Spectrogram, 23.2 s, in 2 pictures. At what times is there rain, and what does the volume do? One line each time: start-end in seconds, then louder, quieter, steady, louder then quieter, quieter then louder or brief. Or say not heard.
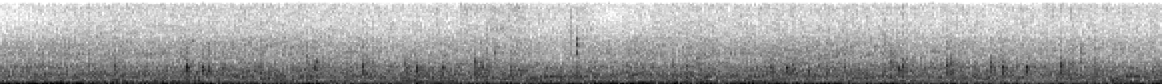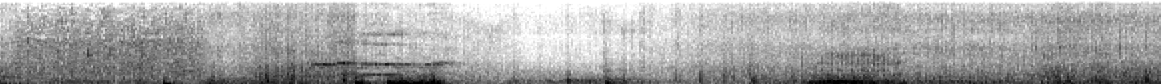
0.0-23.1 steady.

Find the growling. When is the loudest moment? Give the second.
20 s.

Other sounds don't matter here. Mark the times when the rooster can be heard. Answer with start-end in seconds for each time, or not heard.
14.7-16.1.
